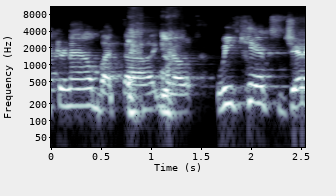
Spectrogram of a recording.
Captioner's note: laughs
